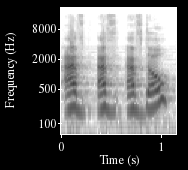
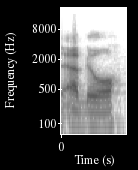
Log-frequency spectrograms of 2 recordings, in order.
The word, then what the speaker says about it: Avdol: Avdol? Abdul? Yeah, well, that's like the Japanese pronunciation, but his name's Abdul.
